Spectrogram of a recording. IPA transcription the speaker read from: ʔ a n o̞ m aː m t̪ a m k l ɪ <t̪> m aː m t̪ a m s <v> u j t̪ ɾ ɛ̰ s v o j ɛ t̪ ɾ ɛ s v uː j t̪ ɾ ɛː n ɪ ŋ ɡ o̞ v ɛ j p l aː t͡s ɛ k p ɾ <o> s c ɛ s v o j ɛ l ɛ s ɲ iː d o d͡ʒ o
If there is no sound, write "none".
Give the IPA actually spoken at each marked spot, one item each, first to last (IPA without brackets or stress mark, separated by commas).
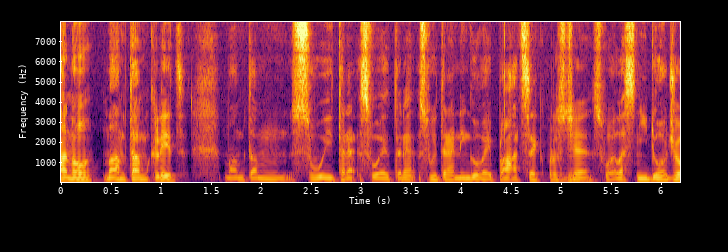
t̪, v, o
